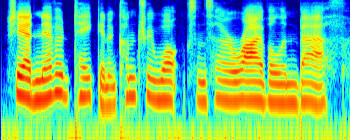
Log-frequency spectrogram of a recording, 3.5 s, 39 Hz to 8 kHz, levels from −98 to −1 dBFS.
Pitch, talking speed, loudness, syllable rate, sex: 185 Hz, 205 wpm, -18 LUFS, 5.3 syllables/s, female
